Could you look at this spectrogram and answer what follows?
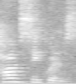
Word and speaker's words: consequence: Ở đáp án B chúng ta có từ này là hậu quả, mình đọc là consequence, trọng âm của chúng ta dêm tiếp thứ nhất.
